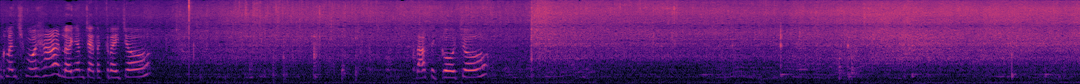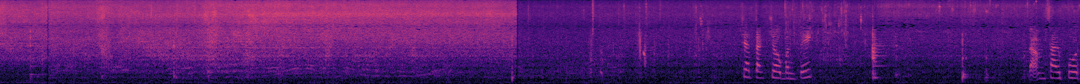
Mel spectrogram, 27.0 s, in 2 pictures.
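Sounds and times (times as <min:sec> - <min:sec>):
beef sizzling in a wok: 0:00.0 - 0:27.0
wooden spatula scraping a pan: 0:09.1 - 0:18.8.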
